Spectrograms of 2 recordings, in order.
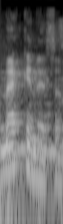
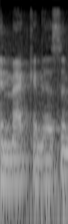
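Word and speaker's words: Mekansm: Okay, Lich himself pronounces it Mechanism. I just want to throw it out there in his actual, you know, voice commands or whatever. So I also say Mechanism, even though it's spelled Mechansum.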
